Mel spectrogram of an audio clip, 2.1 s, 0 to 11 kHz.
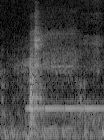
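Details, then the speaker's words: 2005 Chevy Suburban transfer case with new encoder/shift motor, key on, shifting 2 High to 4 High: brief electric whir then soft settle, no grinding or clicking; shift motor working normally after repair. "Now I'm gonna push 4 high. Now it's actually switching and I can hear the motor moving."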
